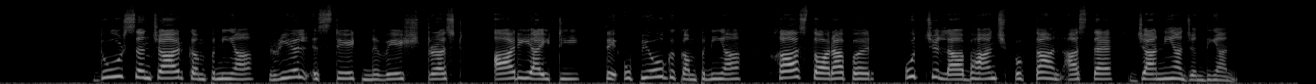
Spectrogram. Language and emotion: Dogri, neutral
